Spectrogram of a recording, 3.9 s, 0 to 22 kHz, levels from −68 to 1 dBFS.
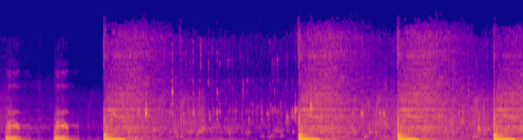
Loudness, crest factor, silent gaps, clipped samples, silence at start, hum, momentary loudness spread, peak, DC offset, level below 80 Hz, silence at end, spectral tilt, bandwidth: -18 LUFS; 16 dB; none; under 0.1%; 0 s; none; 14 LU; 0 dBFS; under 0.1%; -22 dBFS; 0 s; -4.5 dB/octave; 19.5 kHz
